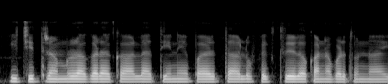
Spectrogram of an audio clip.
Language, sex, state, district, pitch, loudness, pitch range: Telugu, male, Telangana, Adilabad, 125 Hz, -16 LUFS, 125-130 Hz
